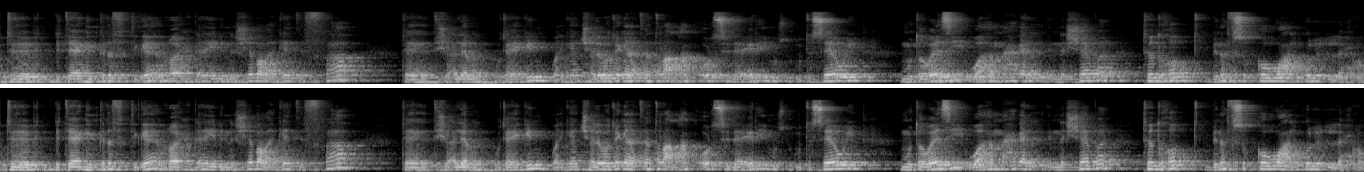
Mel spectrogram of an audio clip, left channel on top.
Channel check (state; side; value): normal; both; correlation 0.84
